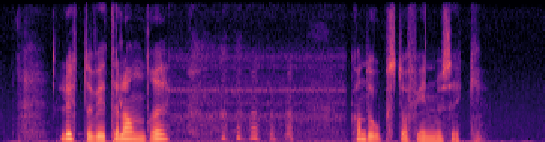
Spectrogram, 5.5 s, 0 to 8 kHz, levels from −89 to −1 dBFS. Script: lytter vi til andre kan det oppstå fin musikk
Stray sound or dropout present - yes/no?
yes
